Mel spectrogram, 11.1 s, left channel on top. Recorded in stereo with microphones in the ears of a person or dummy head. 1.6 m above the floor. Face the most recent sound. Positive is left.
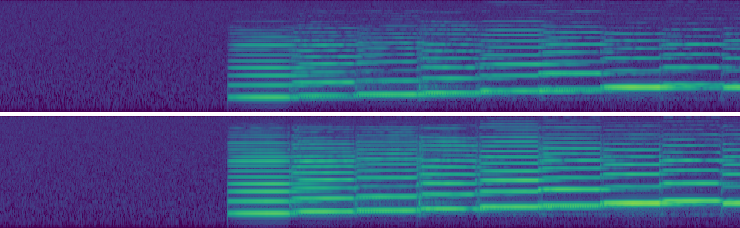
turn(degrees=-80)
